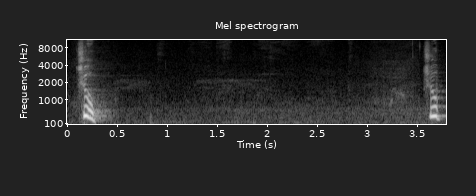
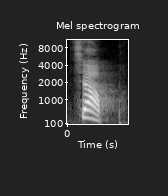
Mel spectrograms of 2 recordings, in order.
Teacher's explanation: চও যেমন ছিল আছে পও যেমন ছিল আছে শুধু উ আর আ স্বরধ্বনিটা পাল্টেছে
